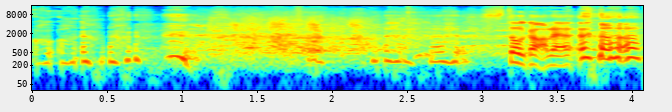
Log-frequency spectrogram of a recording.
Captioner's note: laughter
